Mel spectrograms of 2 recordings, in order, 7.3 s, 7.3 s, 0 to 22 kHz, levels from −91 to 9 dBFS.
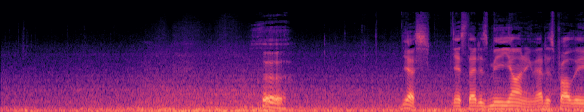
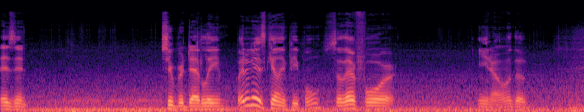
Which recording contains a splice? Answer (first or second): second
